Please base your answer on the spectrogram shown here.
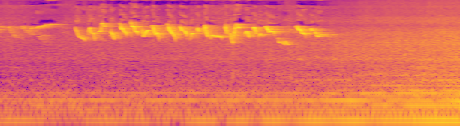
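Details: Yellow white-eye locked in a song contest to keep its position: after a soft opening note, a burst of rapid, jerky high chirps for about three seconds, fading out under a rising low rumble.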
